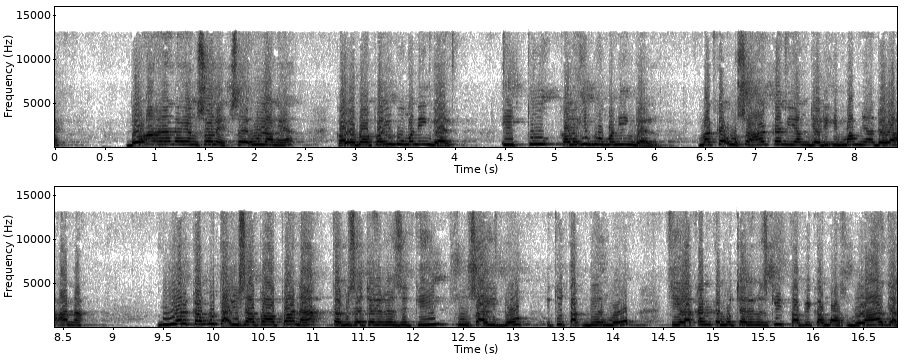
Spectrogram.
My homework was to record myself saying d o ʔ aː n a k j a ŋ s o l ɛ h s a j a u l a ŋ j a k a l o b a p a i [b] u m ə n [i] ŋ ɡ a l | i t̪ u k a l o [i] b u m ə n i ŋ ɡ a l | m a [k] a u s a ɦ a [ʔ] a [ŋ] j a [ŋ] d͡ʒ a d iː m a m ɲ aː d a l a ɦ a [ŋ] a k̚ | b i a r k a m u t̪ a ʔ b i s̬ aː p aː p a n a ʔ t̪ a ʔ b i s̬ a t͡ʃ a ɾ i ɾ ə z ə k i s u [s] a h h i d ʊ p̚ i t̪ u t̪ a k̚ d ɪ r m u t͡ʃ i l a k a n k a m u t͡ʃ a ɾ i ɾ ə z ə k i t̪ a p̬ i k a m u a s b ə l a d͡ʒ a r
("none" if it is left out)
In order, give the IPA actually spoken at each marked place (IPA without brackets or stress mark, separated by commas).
b, i, i, k, k, n, ŋ, n, s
